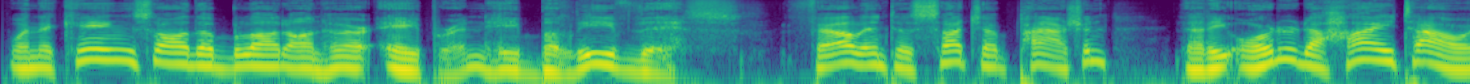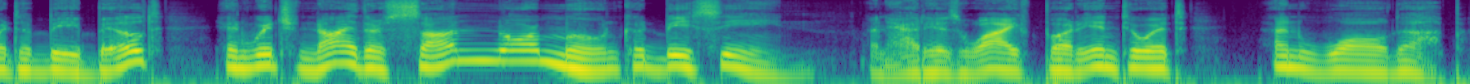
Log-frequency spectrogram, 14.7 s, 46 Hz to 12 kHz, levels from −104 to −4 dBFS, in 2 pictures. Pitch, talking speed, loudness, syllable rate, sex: 145 Hz, 185 wpm, -17 LUFS, 4.3 syllables/s, male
